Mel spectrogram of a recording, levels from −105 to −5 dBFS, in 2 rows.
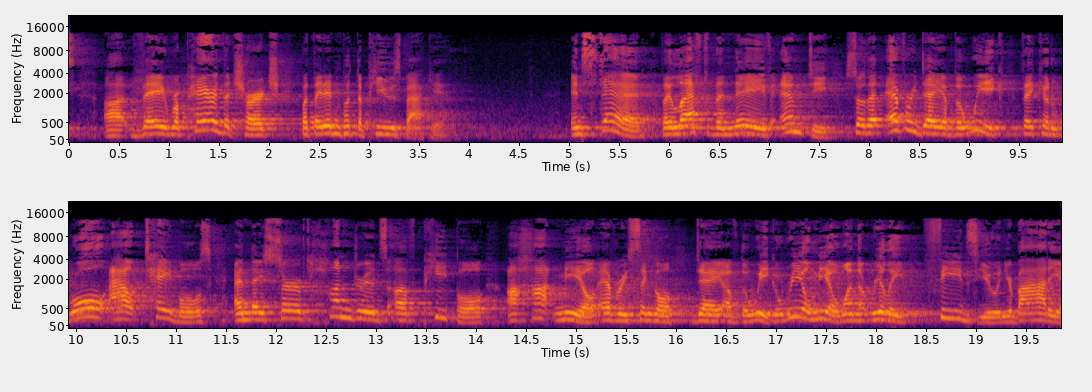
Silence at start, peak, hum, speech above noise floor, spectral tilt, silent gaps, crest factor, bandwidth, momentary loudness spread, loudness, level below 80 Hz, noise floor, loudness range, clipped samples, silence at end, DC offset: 0 s; -12 dBFS; none; 33 dB; -4 dB/octave; none; 22 dB; 13.5 kHz; 9 LU; -32 LUFS; -82 dBFS; -66 dBFS; 4 LU; under 0.1%; 0 s; under 0.1%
